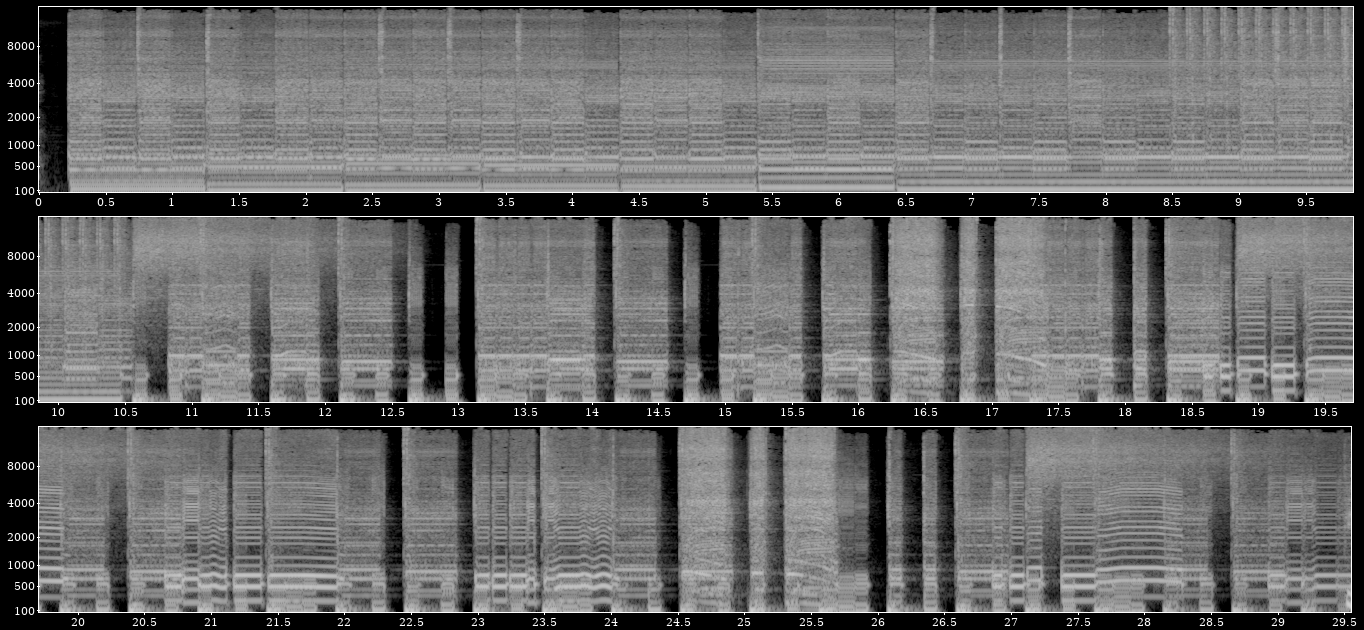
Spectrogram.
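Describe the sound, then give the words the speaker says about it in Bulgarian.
A tune played by printers, POS terminals, electric toothbrushes, epilators, irons and other household appliances: steady buzzing tones stepping between pitches, then choppy, rhythmic mechanical notes with abrupt cutoffs, loud, with no voices. “всичко е възможно, включително принтери, посттерминали, електрически четки за зъби, епилатори и ютии да изгащват духове с музика.”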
